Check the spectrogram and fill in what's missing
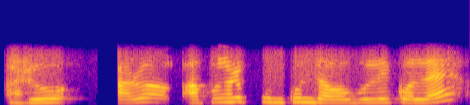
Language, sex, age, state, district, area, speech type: Assamese, female, 18-30, Assam, Morigaon, rural, conversation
